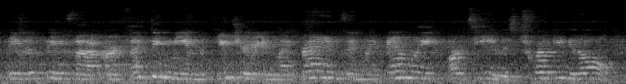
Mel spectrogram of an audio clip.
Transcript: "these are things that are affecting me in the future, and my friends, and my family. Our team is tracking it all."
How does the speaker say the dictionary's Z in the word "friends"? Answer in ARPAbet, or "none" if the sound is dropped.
Z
